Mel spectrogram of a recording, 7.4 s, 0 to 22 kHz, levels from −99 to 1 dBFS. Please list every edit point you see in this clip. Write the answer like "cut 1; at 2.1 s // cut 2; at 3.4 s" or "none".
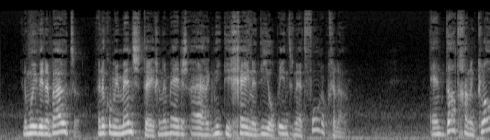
cut 1; at 1.3 s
